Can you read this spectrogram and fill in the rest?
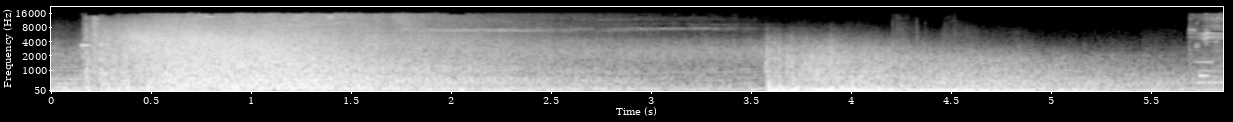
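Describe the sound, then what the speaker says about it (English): LRM missile salvo in the BattleTech game, a loud rushing launch roar that swells and fades, followed by a sharp impact burst and a rumbling tail, with no talk. "I can pot shot with the LRMs."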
